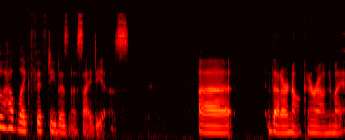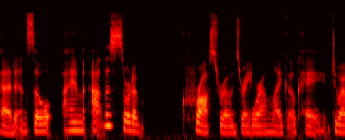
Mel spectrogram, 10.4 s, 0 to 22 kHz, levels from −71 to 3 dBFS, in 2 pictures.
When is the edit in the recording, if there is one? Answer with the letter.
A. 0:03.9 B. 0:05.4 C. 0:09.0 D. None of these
C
